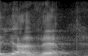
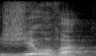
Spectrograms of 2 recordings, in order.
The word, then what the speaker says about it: Yahvé: nós entendemos mais corretamente, que a pronúncia mais correta seja Yahvé, no português Javé. Então, é mais correto falaré ou Yahé do que Jeová, mas virou uma uma interpretação corrente, uma uma pronúncia corrente no português se referir a Deus como Jeová.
